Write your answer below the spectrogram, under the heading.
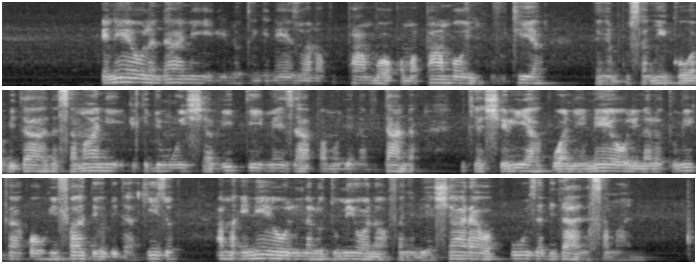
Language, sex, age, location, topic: Swahili, male, 25-35, Dar es Salaam, finance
